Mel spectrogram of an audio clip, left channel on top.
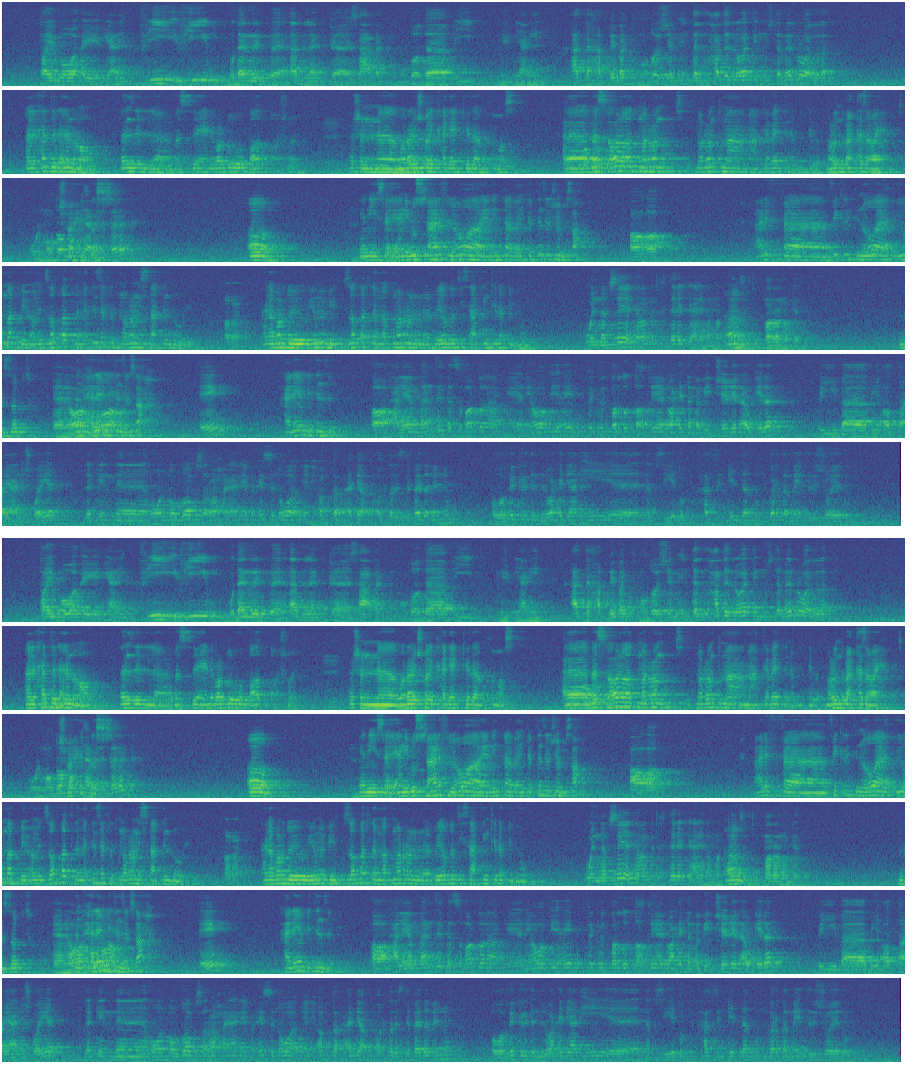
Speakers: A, on the right; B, on the right.
A: طيب هو إيه يعني في في مدرب قبلك ساعدك في الموضوع ده في مش- يعني حد حببك في موضوع الجيم انت لحد دلوقتي مستمر ولا لا
B: انا لحد الان اه بنزل آه، بس يعني برضو بقطع شويه
A: مم.
B: عشان آه، ورايا شويه حاجات كده بخلصها
A: هل
B: آه
A: الموضوع
B: بس آه، انا اتمرنت اتمرنت مع مع كباتن قبل كده اتمرنت مع كذا واحد
A: والموضوع
B: مش
A: ممتع
B: واحد
A: بالنسبة
B: بس
A: لك
B: اه
A: مم.
B: يعني س- يعني بص عارف اللي هو يعني انت انت بتنزل جيم صح
A: اه اه
B: عارف آه، فكرة إن هو يومك بيبقى متظبط لما تنزل تتمرن الساعتين دول
A: آه.
B: أنا برضو
A: و-
B: يومي بيتظبط لما أتمرن الرياضة دي ساعتين كده في اليوم
A: والنفسية كمان بتختلف يعني لما بتنزل
B: آه
A: تتمرن وكده
B: بالظبط
A: يعني هو
B: أنت
A: الموضوع
B: حاليا بتنزل
A: ب...
B: صح؟
A: ايه
B: حاليا بتنزل
A: اه حاليا بنزل بس برضه انا يعني هو في عيب فكرة برضه التقطيع الواحد لما بيتشغل او كده بيبقى بيقطع يعني شوية لكن آه، هو الموضوع بصراحة يعني بحس ان هو يعني اكتر حاجة اكتر استفادة منه هو فكرة ان الواحد يعني ايه آه، نفسيته بتتحسن جدا بمجرد ما ينزل الشوية دول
